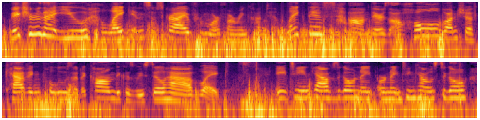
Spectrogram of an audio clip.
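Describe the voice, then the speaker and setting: With lively intonation and a fairly high pitch, a woman talks at a moderate pace amid noticeable background noise. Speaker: cattle farmer vlogger. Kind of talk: casual vlog narration. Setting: outdoors and in a barn on a farm.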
